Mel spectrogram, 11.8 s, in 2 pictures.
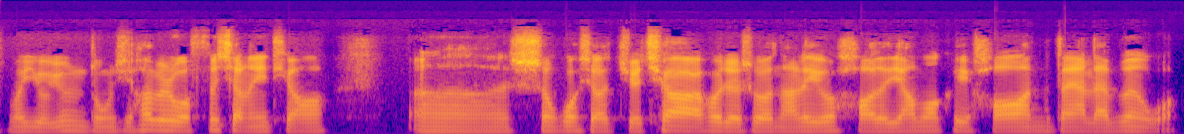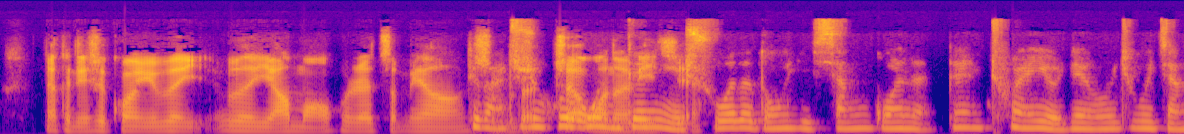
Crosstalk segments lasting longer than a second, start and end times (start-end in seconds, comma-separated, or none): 8.2-9.4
